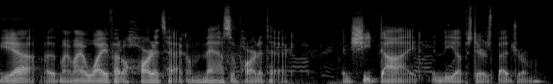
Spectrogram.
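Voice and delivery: mildly sombre, fading low; quiet, heavy explanation; sombre widower. Retold or imitated. Widower telling grandpa about the heart attack, quiet and sombre.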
